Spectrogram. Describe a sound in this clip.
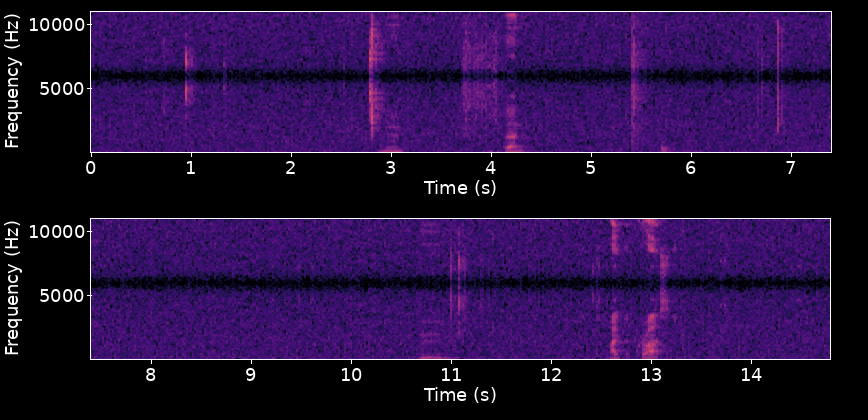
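Small objects click and rustle in a man's hands.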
